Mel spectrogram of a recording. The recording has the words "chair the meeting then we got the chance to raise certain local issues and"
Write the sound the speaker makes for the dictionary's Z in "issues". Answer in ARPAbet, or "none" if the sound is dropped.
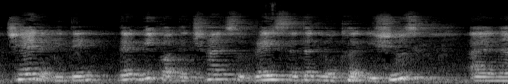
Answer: S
